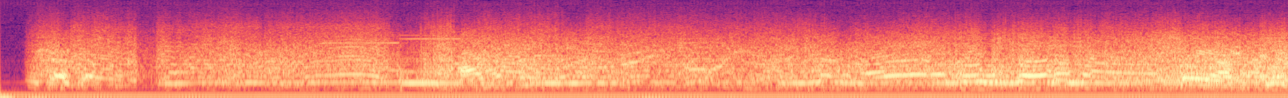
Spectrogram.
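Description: CB radio receiver playing a weak incoming transmission: a faint, unintelligible man's voice buried in static hiss, with a steady whistle-like tone running under it for most of the time.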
